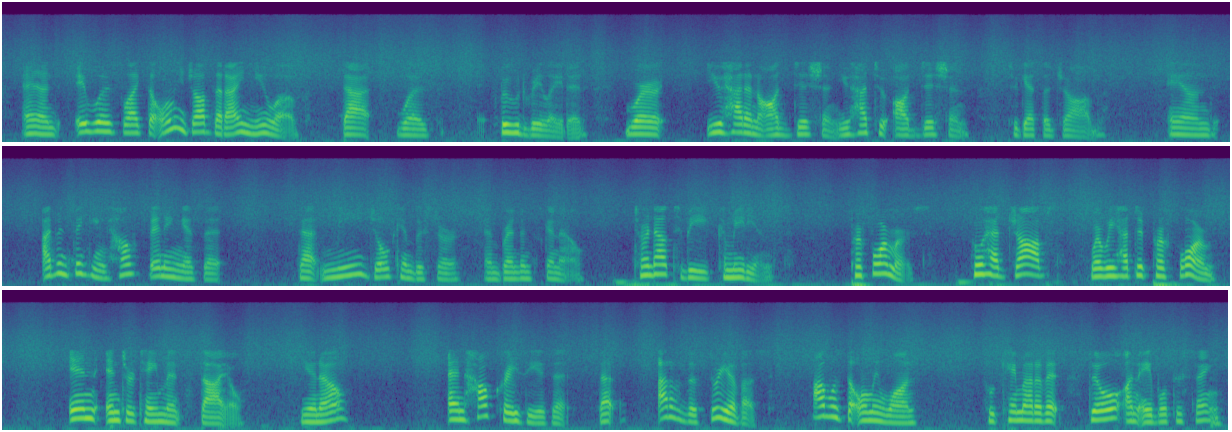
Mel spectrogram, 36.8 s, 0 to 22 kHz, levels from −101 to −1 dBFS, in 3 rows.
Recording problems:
high frequencies cut off; severe; nothing above 4.5 kHz
hiss; noticeable; throughout; 15 dB below the speech

